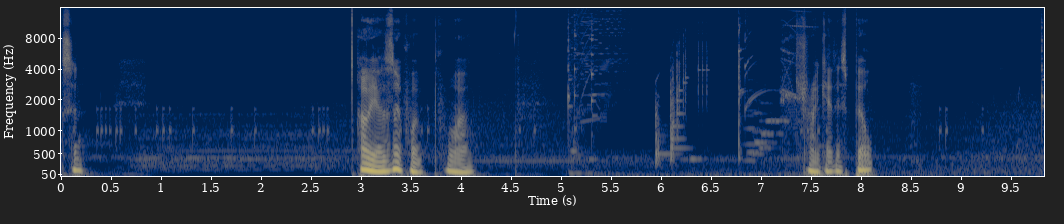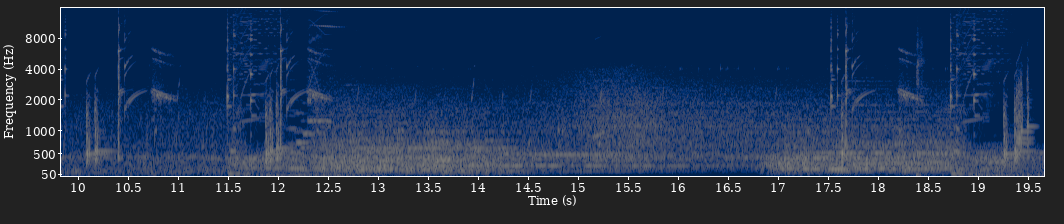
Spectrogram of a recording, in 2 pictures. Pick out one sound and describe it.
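Short electronic clicks and chimes sound now and then.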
